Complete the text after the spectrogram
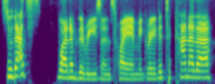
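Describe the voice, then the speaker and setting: A woman's voice: mid-range voice, fairly quick, fairly bright tone, smooth, no room sound, studio quality. A middle-aged woman with a Polish accent, a business coach telling her story as a podcast guest, easygoing and laughing lightly. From Poland.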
